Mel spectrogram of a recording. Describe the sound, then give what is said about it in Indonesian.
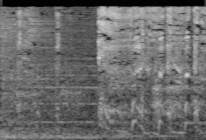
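A person coughs right in front of a bedroom, a few rough, raspy bursts in a short cluster, fairly loud against a quiet background with no talking. “Dan kali ini suara orang batuk itu tepat di depan kamar tidurku.”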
